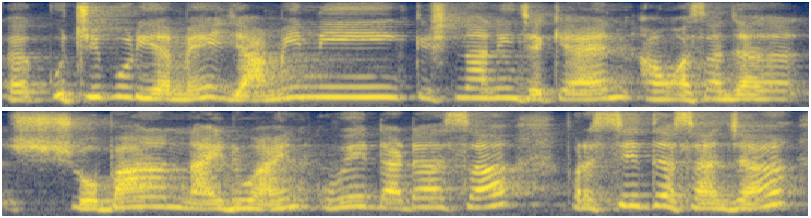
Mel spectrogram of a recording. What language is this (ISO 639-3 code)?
snd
